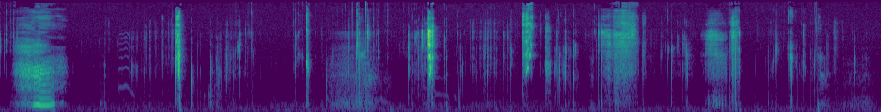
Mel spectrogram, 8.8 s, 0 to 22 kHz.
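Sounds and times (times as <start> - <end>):
wet mouth sounds of an ear being licked: 3.0 - 8.4.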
